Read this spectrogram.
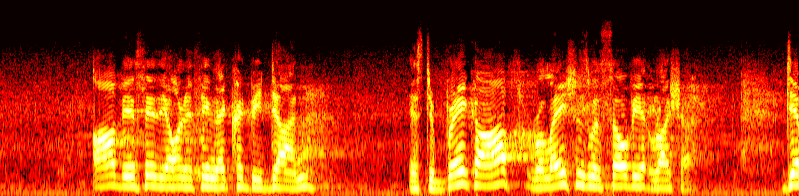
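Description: A man speaks clearly through a microphone.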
